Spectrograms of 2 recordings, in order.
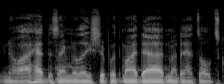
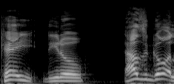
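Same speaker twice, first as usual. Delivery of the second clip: much higher, bright excited hello to dad; happy greeting; 11 semitones higher, 3 dB louder than usual. Retold or imitated. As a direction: greet him like the call made your day. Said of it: "Like, I was happy".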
